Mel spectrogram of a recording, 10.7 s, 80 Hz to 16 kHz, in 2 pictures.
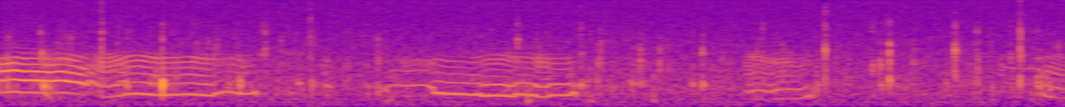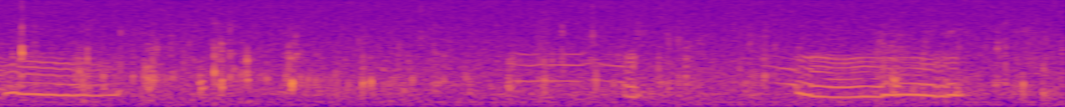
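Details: Freshly born Gordon Setter pup, seventh of nine whelped by Clea, aged four, on October 23, 2014, squealing almost nonstop: wobbling, nasal cries repeated in quick bursts, mixed with soft clicks and rustling.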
